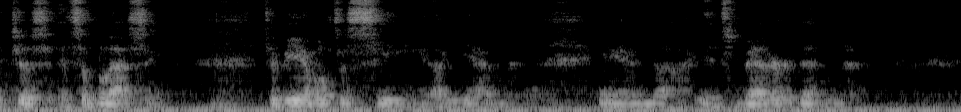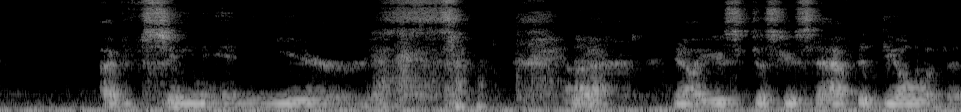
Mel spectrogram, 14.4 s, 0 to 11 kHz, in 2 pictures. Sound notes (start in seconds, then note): 10.1 chuckle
